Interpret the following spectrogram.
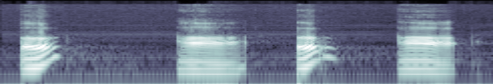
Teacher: अ बोलने में कम मुह खुलता है आ बोलने में थोड़ा सा ज्यादा खुल जाता है है ना यद्यपि इन दोनों का उच्चारण स्थान एकक है कंठ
